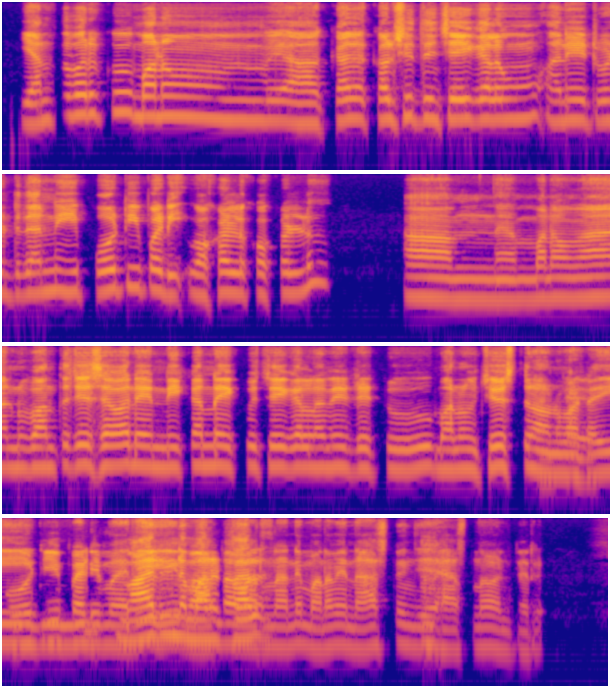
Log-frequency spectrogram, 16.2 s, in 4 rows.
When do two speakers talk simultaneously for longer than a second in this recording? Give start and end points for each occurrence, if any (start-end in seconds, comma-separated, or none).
11.7-13.8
